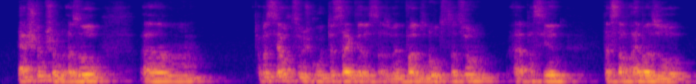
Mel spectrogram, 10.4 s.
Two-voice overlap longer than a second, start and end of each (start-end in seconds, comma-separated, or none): none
